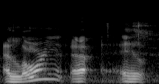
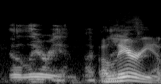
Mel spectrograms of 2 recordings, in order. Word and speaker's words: Illyrian: she's an uh uh elorean allorian is that how you say it illyrian illyrian thank you elyrian uh that so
